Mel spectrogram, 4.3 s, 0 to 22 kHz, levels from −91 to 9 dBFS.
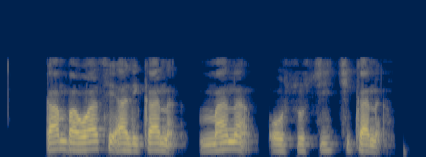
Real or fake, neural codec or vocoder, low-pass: real; none; 5.4 kHz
